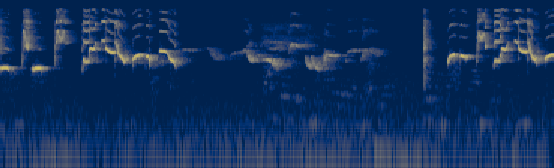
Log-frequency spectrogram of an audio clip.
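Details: Champion Oriental magpie-robin (kacer) in vigorous 'gacor' song with a rich full repertoire: sharp high chips open, then slurred whistled phrases dipping and rising, a pause, and another burst of bright varied notes.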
